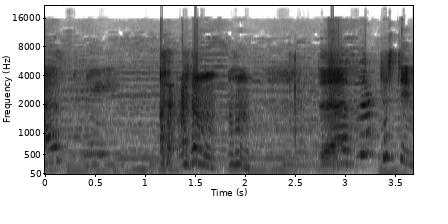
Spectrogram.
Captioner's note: coughs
